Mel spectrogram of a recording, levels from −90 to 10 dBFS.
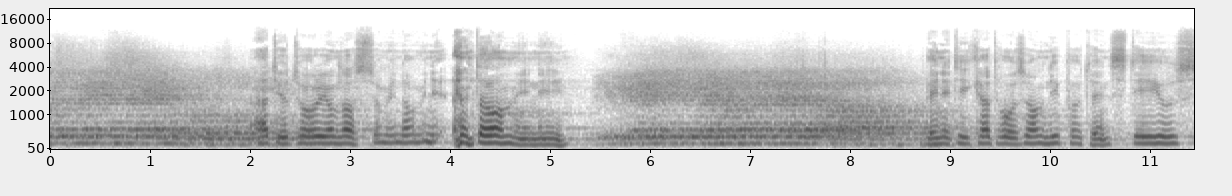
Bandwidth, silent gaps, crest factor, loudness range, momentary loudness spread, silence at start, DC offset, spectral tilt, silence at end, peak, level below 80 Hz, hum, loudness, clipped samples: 12.5 kHz; none; 20 dB; 4 LU; 9 LU; 0 s; under 0.1%; -5.5 dB/octave; 0 s; -8 dBFS; -68 dBFS; none; -28 LUFS; under 0.1%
